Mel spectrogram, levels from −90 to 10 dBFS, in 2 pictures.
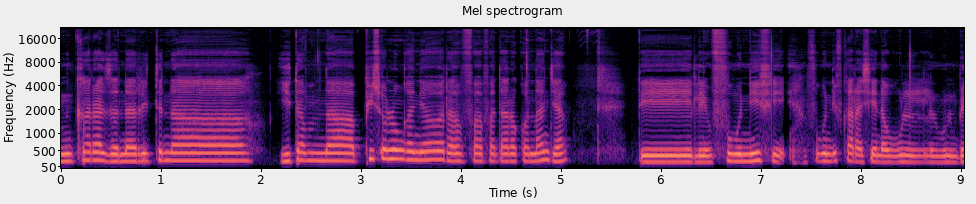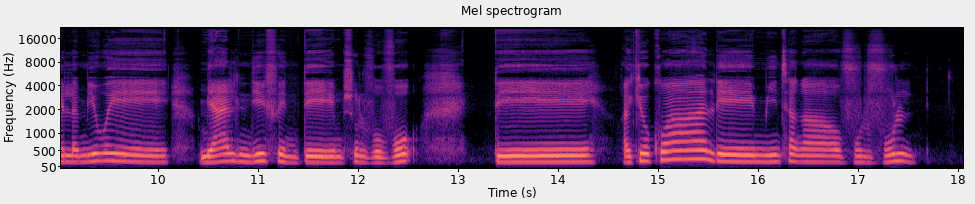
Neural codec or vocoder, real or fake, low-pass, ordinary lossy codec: none; real; none; none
